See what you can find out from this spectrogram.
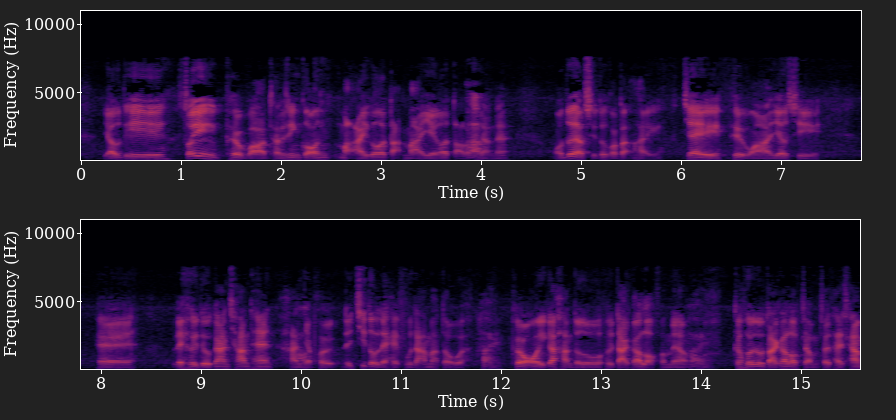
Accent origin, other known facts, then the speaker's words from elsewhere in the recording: Beijing, China; 我哋因為佢咧係嗰度嘅人啦，即係我哋北京人啦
